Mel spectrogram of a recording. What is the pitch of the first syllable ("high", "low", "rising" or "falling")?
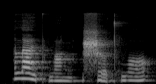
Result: falling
